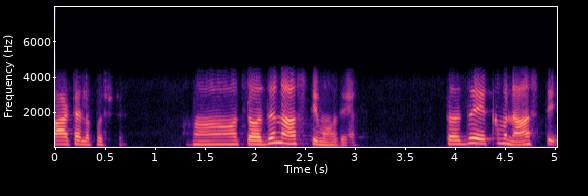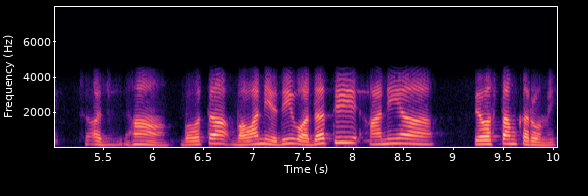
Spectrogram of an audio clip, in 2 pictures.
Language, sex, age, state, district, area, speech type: Sanskrit, female, 60+, Karnataka, Uttara Kannada, urban, conversation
